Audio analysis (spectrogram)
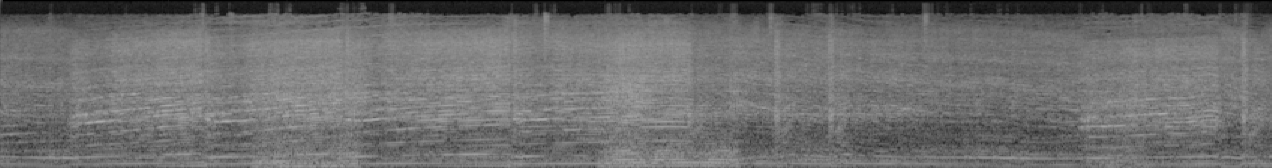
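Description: Hypercars racing in the Le Mans Ultimate sim game at Paul Ricard, a steady loud engine drone with shifting pitch and revving swells throughout, no voices.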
